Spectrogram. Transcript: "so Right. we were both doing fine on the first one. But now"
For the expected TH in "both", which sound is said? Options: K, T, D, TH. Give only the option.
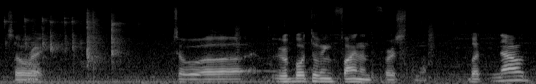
T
